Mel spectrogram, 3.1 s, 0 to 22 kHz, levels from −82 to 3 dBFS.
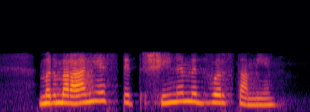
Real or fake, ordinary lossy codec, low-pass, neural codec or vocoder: fake; AAC, 16 kbps; 3.6 kHz; codec, 16 kHz in and 24 kHz out, 0.6 kbps, FocalCodec, streaming, 2048 codes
